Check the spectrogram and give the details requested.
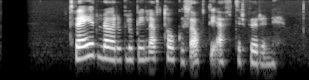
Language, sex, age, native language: Icelandic, female, 30-39, Icelandic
